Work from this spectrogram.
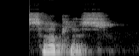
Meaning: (noun) That which remains when use or need is satisfied, or when a limit is reached; excess; overplus; overage
- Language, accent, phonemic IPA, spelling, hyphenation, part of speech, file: English, Southern England, /ˈsɜːpləs/, surplus, sur‧plus, noun / adjective / verb, LL-Q1860 (eng)-surplus.wav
